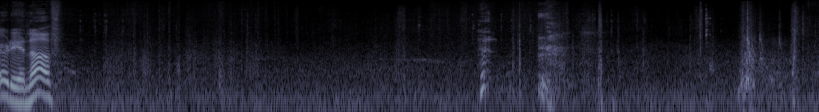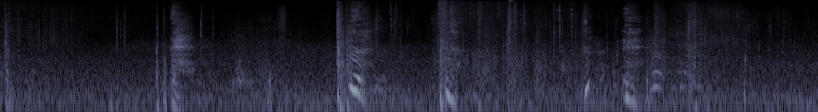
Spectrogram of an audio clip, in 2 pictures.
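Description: Footsteps crunch on snow and gravel.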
